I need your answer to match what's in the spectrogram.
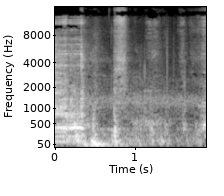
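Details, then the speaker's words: Commodore VIC-20 Super Disk Drive at power-off: a faint short whir and a couple of light mechanical clicks as power cuts. Owner finds it odd but takes it as a sign the drive is communicating; cause unclear. "this is weird when I turn it off it makes a sound but I'm happy because that means it's communicating"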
